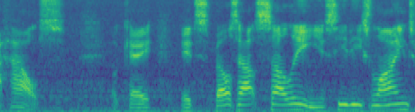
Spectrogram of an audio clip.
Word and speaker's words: Salai: It's spelt out S-A-L-A-I, Salai.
